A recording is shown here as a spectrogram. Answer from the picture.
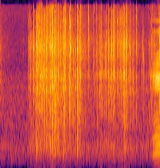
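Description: Plastic bag of a Caesar salad kit crinkling as it is grabbed and lifted: a dense run of small crackles that starts about a third of a second in and goes on for about a second and a half.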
